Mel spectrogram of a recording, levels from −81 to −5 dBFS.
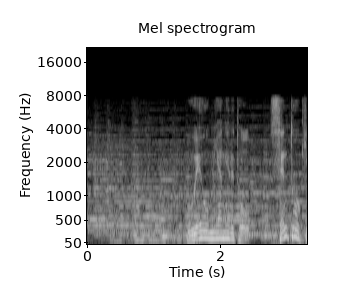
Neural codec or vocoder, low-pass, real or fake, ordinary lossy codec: none; none; real; none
